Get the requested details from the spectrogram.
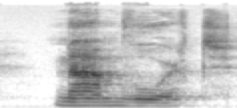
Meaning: noun (in the general sense, adjectives included)
- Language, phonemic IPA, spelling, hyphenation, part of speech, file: Dutch, /ˈnaːmʋoːrt/, naamwoord, naam‧woord, noun, Nl-naamwoord.ogg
